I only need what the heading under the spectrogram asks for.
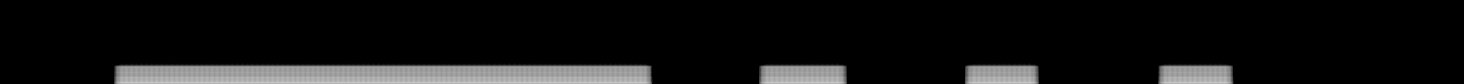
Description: Ship horn signal, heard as a ship's horn, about 80 Hz. 1 long, 3 short. At sea: a vessel under tow in fog.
